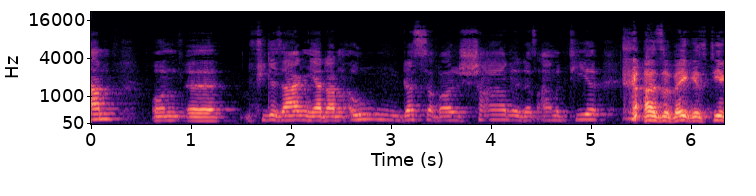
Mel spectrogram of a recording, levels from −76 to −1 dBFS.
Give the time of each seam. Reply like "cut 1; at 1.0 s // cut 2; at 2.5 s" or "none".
cut 1; at 1.5 s // cut 2; at 5.3 s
